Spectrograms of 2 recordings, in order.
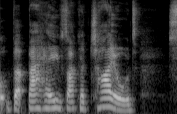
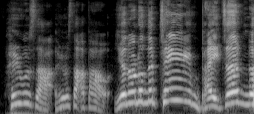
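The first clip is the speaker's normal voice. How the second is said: mock coach dismissal; 5 semitones higher, 5 dB louder than usual. Mimicking the coach cutting dancers from the team, mock announcement. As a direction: call it out like a mocking coach.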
